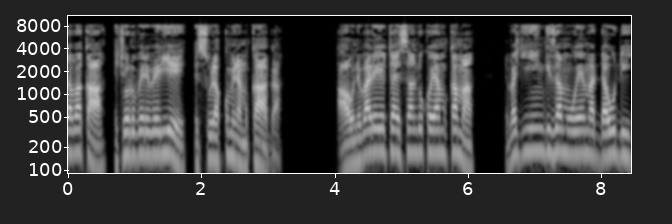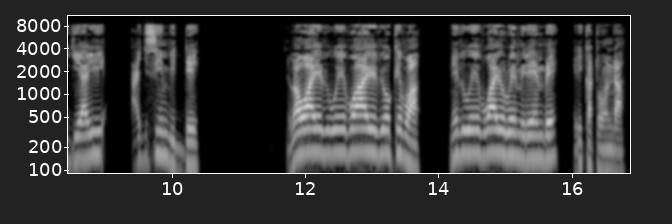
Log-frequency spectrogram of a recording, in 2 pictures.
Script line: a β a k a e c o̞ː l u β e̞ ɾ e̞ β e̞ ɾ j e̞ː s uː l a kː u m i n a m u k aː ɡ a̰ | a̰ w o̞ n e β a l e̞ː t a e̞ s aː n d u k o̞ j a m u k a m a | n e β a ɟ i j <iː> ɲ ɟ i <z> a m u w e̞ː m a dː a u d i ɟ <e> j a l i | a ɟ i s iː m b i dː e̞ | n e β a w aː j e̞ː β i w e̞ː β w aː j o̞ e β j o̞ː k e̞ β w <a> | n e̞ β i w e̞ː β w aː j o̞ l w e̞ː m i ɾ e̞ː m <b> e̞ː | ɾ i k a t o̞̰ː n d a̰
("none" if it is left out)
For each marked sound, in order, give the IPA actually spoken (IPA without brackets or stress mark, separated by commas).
iː, z, e, a, b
